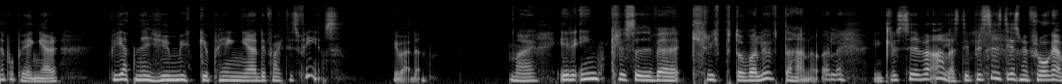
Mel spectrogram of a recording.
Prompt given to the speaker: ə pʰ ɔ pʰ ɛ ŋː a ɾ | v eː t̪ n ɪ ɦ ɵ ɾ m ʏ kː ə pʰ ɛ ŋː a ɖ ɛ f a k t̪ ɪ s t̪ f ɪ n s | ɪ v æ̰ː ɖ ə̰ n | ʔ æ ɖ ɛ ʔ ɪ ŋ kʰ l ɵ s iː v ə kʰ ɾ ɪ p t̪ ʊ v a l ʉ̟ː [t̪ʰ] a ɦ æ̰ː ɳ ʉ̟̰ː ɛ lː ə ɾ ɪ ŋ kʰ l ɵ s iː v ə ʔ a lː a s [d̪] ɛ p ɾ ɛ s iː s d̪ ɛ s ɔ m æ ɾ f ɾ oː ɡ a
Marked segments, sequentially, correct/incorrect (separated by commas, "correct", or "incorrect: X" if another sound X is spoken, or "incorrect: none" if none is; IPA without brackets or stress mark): incorrect: t̪, correct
